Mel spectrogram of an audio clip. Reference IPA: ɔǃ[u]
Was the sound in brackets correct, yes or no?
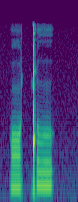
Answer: no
